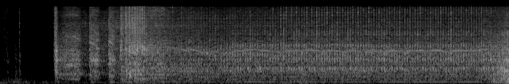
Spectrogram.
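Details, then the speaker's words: Petrol car with a leaking oil pressure sensor cranks, catches and runs ragged with a coarse, lumpy note, misfiring on three of four cylinders; a broken piston ring is suspected, not confirmed. "so there's three out of the four Pistons are misfiring yeah which I don't know why I think it's a um broken piston ring"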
